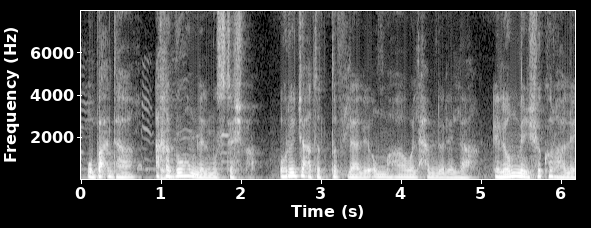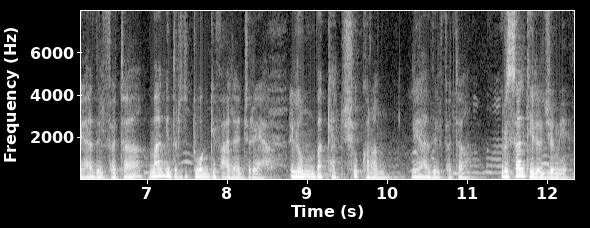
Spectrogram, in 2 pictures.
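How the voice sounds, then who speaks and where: A man's voice: medium pitch, dark tone. A man, telling a story dramatically as a video host. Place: furnished indoor room. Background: faint background music.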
